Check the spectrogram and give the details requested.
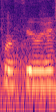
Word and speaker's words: Porphyria: Like poor, like you have no money. Fear, like and like again. And, so yeah, it's good phonetically.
